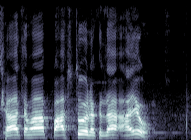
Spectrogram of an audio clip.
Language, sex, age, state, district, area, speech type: Sindhi, male, 60+, Delhi, South Delhi, urban, read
